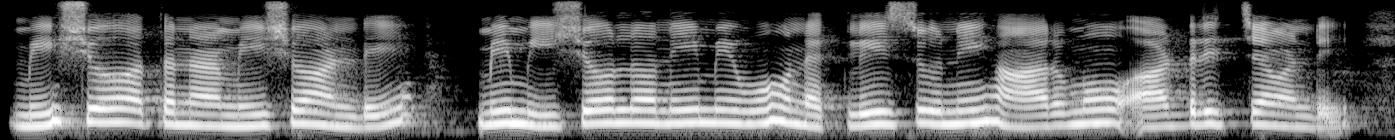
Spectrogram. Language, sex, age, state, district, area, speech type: Telugu, female, 45-60, Andhra Pradesh, Anakapalli, rural, spontaneous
